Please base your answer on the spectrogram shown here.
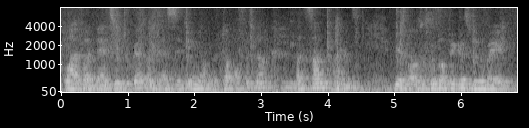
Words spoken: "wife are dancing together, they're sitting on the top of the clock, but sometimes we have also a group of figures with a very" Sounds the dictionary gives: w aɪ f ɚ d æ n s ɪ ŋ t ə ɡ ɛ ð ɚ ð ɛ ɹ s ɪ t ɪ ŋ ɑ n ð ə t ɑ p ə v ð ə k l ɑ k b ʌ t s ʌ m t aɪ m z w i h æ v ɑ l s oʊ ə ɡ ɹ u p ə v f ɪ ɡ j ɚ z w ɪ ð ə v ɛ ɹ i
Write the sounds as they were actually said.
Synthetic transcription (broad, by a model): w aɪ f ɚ d æ n s ɪ ŋ t ə ɡ ɛ ð ɚ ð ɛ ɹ s ɪ t ɪ ŋ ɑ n ð ə t ɑ p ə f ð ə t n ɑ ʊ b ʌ t s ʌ m t aɪ m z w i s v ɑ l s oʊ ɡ u b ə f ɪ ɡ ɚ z w ɪ ð ə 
